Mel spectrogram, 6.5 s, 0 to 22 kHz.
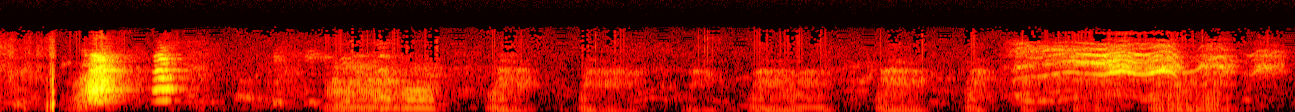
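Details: Evening demand for food from a male English Springer Spaniel, barking and 'talking' at 7pm. A short bark opens, followed by rhythmic grumbling woofs and a high, wavering whine near the end, with a person speaking.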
